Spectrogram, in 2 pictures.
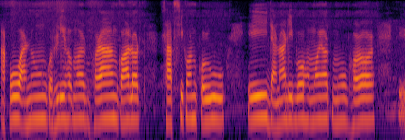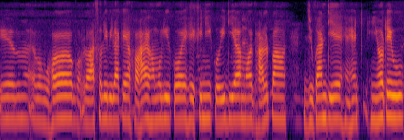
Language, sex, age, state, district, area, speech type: Assamese, female, 60+, Assam, Dibrugarh, rural, spontaneous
